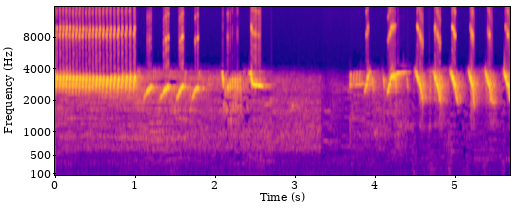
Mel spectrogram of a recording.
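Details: Energetic canary song with unusual phrasing, meant as a tutor recording for songbirds: a buzzy rattling trill, a run of quick downward slurred notes, a short pause, then a rapid series of loud rising-falling chirps.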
